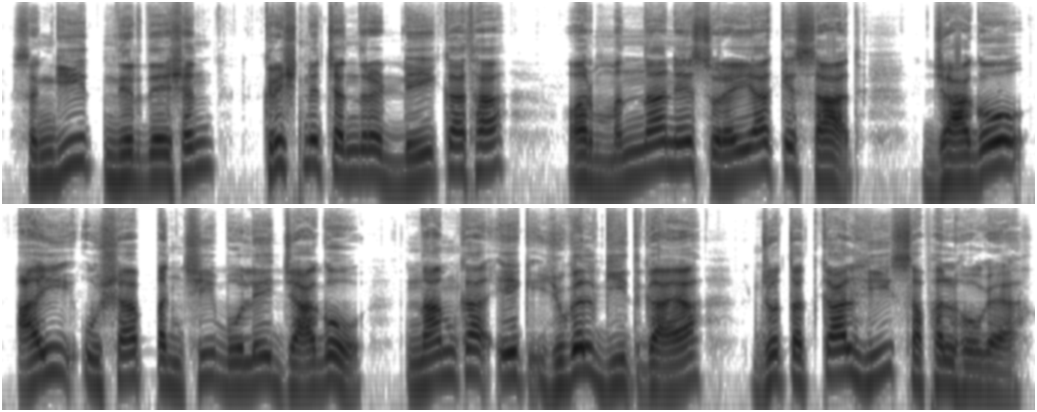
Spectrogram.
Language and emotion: Hindi, neutral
